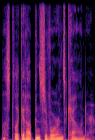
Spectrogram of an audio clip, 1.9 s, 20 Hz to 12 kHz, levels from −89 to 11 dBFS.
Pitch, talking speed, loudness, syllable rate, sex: 115 Hz, 250 wpm, -17 LUFS, 6.6 syllables/s, male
